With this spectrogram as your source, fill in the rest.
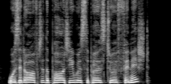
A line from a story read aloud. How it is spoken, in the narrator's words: Kitty asked, in a nonchalant tone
